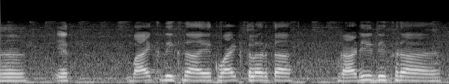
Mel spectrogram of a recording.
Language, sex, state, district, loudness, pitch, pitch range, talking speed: Hindi, male, Gujarat, Valsad, -14 LUFS, 175 Hz, 160-185 Hz, 185 wpm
